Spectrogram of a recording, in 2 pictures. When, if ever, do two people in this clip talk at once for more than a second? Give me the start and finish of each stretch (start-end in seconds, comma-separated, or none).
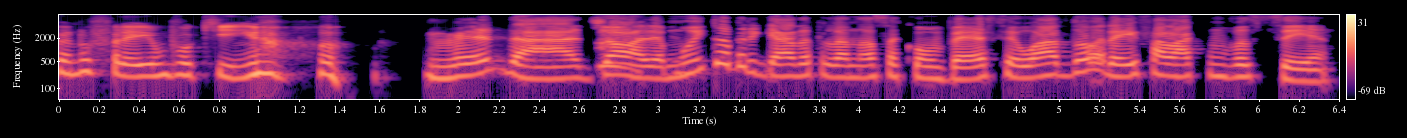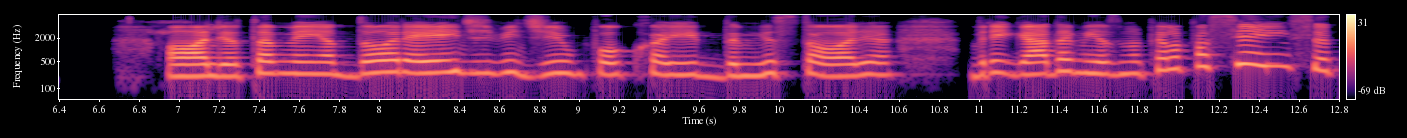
none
